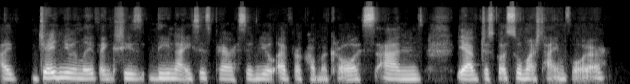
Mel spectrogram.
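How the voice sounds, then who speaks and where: A woman with a Glaswegian accent speaks at a fairly quick pace in a flat monotone, her tone dark and mellow, and the sound is dry and close with no echo. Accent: Glaswegian Scottish. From Scotland, Glasgow. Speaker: content creator, vlogger. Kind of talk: casual podcast chat. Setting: podcast recording.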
